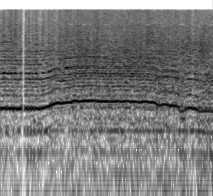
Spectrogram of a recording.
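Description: A man singing one long held note of a worship song through a microphone and PA. The note steps up in pitch about half a second in and slides back down near the end, over lower sustained backing tones.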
